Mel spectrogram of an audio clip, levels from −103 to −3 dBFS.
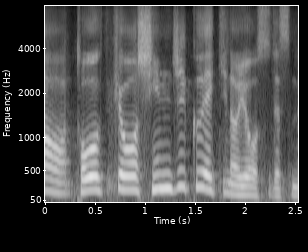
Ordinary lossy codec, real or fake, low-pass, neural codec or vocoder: none; fake; none; codec, 16 kHz, about 1 kbps, DyCAST, with the encoder's durations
